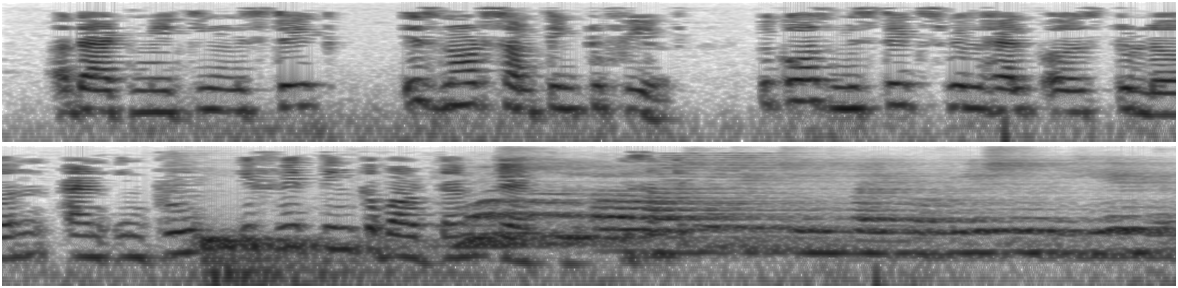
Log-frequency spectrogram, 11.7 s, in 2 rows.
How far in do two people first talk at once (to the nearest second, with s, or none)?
8 s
